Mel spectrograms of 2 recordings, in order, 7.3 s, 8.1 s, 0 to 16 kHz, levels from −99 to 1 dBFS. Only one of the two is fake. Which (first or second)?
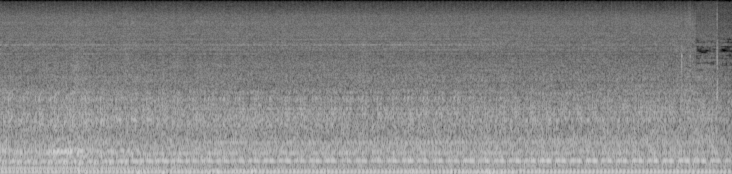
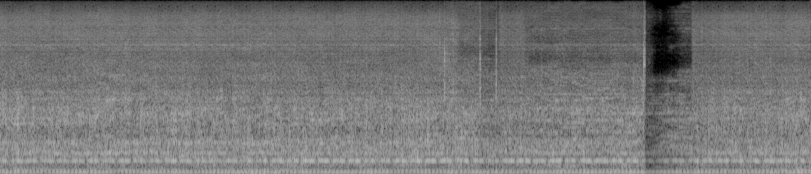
second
